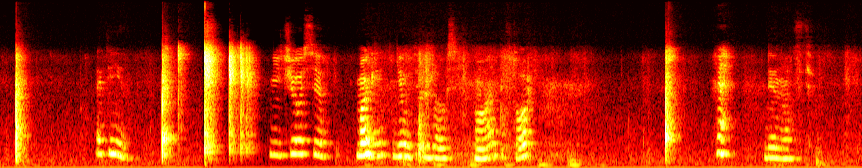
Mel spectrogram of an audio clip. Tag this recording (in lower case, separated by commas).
playing darts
